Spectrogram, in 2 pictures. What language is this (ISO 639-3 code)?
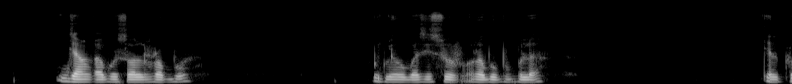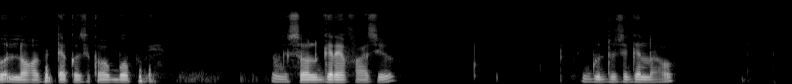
wol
